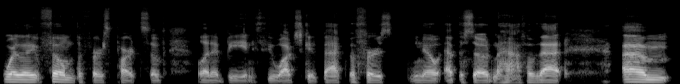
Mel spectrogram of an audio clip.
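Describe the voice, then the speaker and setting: A man's voice: low-pitched, steady tone, moderate pace, no echo. Man, young adult, podcast host, rambling casual talk, reads from a book, deadened dry sound. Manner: rambling, many fillers, reads passages from a book. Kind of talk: casual solo podcast about an album.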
